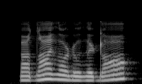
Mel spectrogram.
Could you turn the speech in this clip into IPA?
ʊ dˤ æ ð ɔ ɳ ʊ ð ə ɖ ɑ

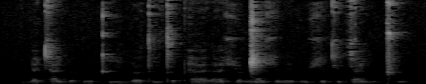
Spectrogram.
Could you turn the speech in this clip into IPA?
ʎ æ cʰ æ ʎ œ k u kʰ i ʎ œ tʼ i tʼ ə pʰ æ l æ ç œ ŋ͡ǁ æ ç ə w ɪ ʔ u ç ə cʰ ɪ c æ ʎ u ɡ͡ǁ u

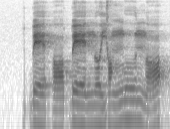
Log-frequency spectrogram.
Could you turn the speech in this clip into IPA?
ɓ e˦ | ɔ˨˦ ɓ eː˦ n o˦ j ɔ˦ ŋ uː˦ n ɔ˨˦

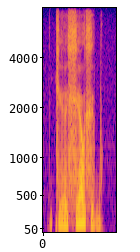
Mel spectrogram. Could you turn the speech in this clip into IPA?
kʲ e xʲ æ ʊ̯ xʲ ə b

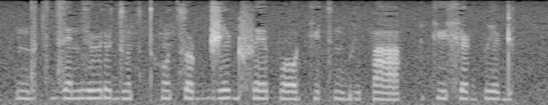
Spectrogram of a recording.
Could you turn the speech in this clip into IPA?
n d ɐ t͡s d͡z e n z ʉ ɾ ʉ d͡z ũ t͡s t̪ʰ ũ t͡s o ɖ d͡ʒ i ɖ f e p o kʲ ʉ t͡s m b i p ã | kʲ ɨ xʲ a ɖ p i ɖ

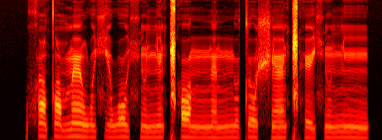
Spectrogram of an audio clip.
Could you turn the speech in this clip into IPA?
x ũ tˤ ɛ̃ m ɛ̃ w ʊ ç ɪ w o ç õ ɲ ɛ̃ ǁʰ ɔ nː ɛ̃ nː u t o ʃ ɛ̃ ǁʰ e ç ũ ɲ ĩ

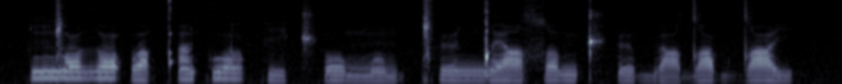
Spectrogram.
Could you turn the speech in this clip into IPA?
ŋ͡ǀ u˦ ðˤ y˦ ʔ o˨ qʼ ə̃˦ k u˦ lˠ k i˨ t͡ʃʼ o˦˨ m õ˨ b ǀʰ ʏ˦ ŋ͡ǃ ɛ˦˨ sˤ y˦ m t͡ʃʼ ʏ˦ b ɛ˨ dˤ y˦ b dˤ i˦˨

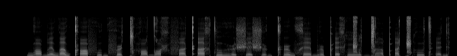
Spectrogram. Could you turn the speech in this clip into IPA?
w ɑ˨ b ɛ˨ w a˦ w kʼ ɑ˦ f u˨ ɡ f ə˞˥ ǀʰ u˩ dˤ ɑ˦ x f a˩ kʼ a˥ x t u˥ ɦ ə˞˩ ʃ ɛ˨ ʃ ə˞˩ ɡ kʼ ə˞˦ w x ɛ˨ b ə˞˦ pʼ ɛ˥ x ŋ͡ǁ u˦ ɡ͡ǀ a˩ pʼ a˦ ǁʰ u˦ tʼ ɛ˨ ɡ

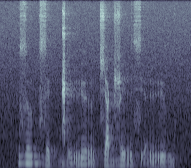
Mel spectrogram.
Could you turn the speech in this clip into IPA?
z ɯː˦ ɡ z e˨ k ɡ͡ǁ ʊ˨ rʲ ɯ˦ r t͡ɕ a˧ ɡ ʐ i˧ r sʲ a̰˨ rʲ ɯ˨ b

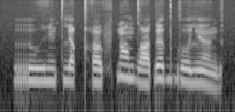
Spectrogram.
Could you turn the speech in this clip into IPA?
r u ɦ ĩ t lʲ ɐ qʰ u f ɗ õ dˤ ɵ ɗ ɐ d ɡ o lʲ ɐ̃ ɡ

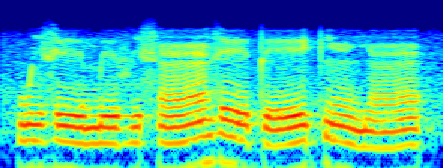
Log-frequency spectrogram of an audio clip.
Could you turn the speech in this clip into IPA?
w i z ɪː m ɪː v i s ɛ̃ː z eː t̪ eː tʲ ẽː j ɛ̃ː

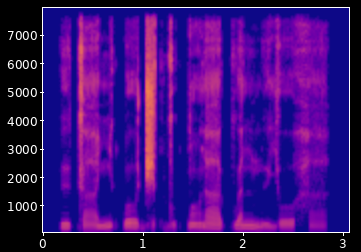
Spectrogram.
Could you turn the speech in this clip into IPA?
ɨ˦ k aː˨ ɲ ə˧ k͡p oː˧ d͡ʒ ə˨ t ɡ u˨ k͡p ɔ̃˧ ɾ aː˦ kʷ a˦ n m ɨ˨ j oː˧ h a˨

